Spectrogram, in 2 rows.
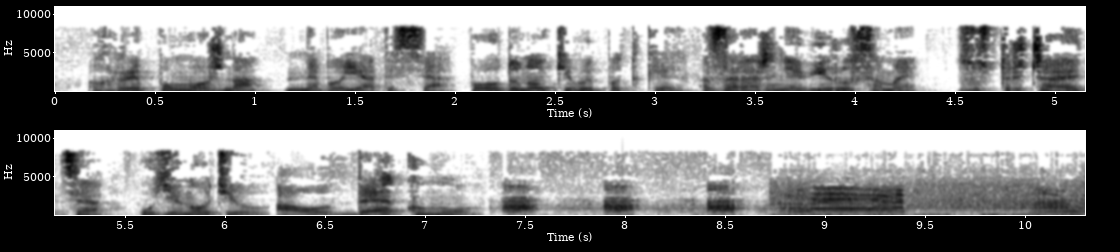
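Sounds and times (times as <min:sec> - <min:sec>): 
speech: 0:00.2 - 0:07.7
pig grunting at a zoo: 0:07.3 - 0:09.4, 0:10.0 - 0:10.2
pig squealing snort with a harsh tonal edge: 0:07.3 - 0:10.2.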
